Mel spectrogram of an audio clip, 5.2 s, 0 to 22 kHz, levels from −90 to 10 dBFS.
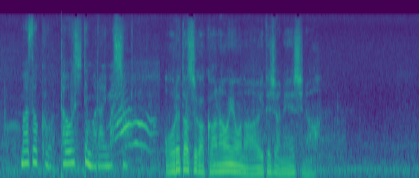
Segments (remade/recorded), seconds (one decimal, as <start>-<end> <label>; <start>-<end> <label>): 0.0-2.7 remade; 2.7-5.2 recorded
